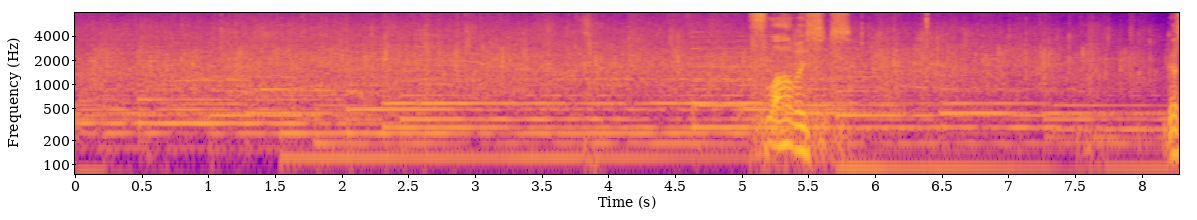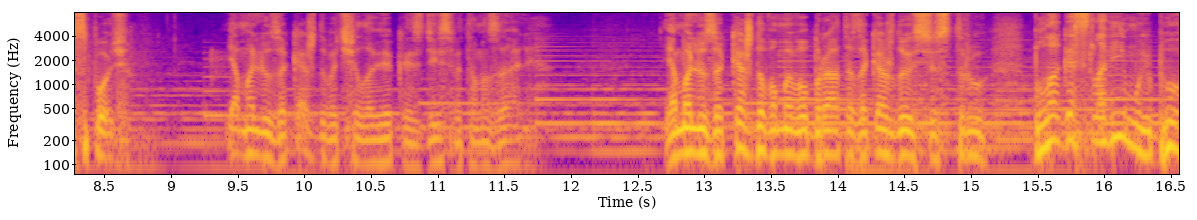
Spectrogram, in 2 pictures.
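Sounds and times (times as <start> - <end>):
audience applause: 0.0 - 8.9
speech: 5.1 - 6.1, 8.2 - 8.8, 9.4 - 11.9, 12.7 - 16.5.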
